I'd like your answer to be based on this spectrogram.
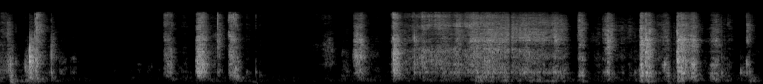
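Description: Heat transfer vinyl masking sheet being trimmed by hand for a Memorial Day project, giving intermittent close rubbing and rasping bursts with one longer sustained scrape, separated by short pauses.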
